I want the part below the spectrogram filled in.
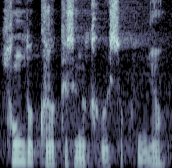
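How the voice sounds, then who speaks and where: A man's voice: lowish voice, animated, fairly quick, darkish tone, big-room sound. A man playing a younger male companion, talking casually. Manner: casual, reporting. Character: younger man who calls the leader big brother. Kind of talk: amateur audio drama acting.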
